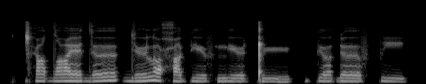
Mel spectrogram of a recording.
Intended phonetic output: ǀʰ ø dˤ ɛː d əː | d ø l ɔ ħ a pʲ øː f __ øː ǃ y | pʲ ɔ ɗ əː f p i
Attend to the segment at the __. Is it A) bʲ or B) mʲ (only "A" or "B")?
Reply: B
